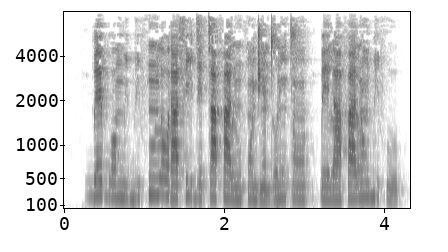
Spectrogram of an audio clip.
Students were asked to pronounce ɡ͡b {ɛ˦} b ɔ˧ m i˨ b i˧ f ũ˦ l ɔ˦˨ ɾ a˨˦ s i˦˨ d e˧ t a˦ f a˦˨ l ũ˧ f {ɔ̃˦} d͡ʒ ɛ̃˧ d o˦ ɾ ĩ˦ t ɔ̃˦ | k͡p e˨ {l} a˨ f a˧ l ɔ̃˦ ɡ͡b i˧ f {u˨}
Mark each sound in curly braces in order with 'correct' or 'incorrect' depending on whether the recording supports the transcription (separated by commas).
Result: correct, correct, correct, correct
